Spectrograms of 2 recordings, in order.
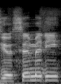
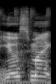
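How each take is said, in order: First: The name is pronounced the usual accepted way. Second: The name is pronounced the way it is spelled. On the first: The speaker calls it right. "It's Yosemite" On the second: The speaker calls it wrong. "Some people might pronounce it Yosemite because that's how it's spelled"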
